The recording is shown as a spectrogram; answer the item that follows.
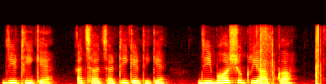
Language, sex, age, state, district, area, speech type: Urdu, female, 18-30, Uttar Pradesh, Aligarh, urban, spontaneous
